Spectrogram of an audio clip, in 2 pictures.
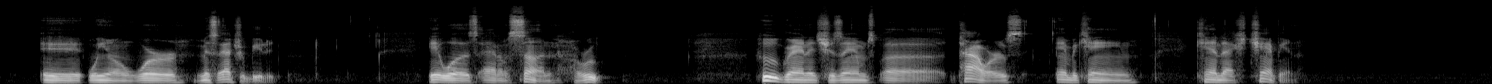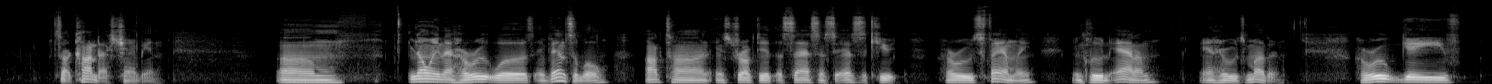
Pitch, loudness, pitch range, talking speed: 100 Hz, -20 LUFS, 95-105 Hz, 85 wpm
